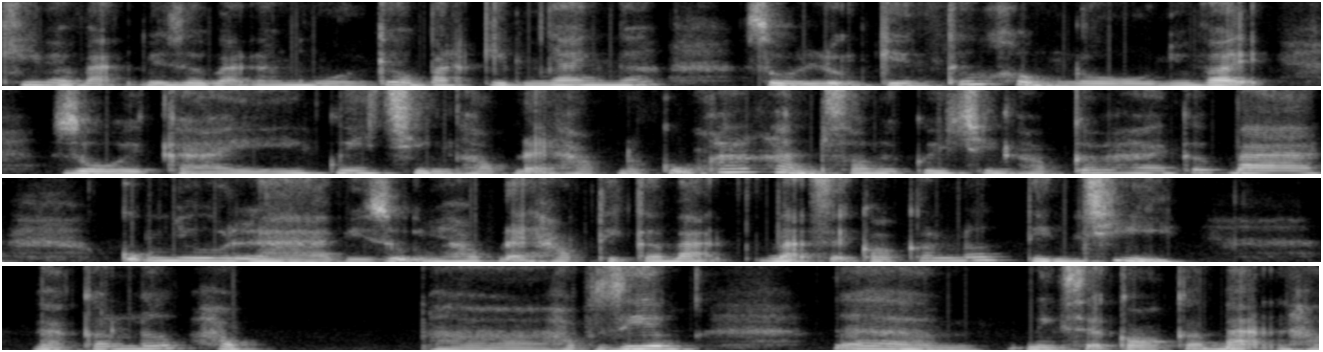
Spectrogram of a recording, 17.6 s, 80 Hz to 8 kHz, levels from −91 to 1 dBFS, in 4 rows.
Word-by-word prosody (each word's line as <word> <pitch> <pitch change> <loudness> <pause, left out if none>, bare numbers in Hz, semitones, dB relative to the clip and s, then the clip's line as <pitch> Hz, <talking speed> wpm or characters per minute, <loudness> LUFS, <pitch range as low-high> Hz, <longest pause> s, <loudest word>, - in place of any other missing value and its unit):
khi 245 -1 -1
mà 220 - +1
bạn 195 0 -4
bây - - -1
giờ 215 -1 +2
bạn 195 - -4
đang 205 0 -1
muốn, 180 -2 -4
kiểu, 245 +1 0
bắt 220 0 -3
kịp 210 -2 0
nhanh 215 +1 +2
á, 220 - +1 0.3
rồi 195 -5 +4
lượng 185 - 0
kiến 195 -2 -1
thức 300 +1 0
khổng 235 - 0
lồ 185 0 +1 0.2
như 205 +1 -1
vậy, 220 +1 +6 0.4
rồi 180 -5 +3
cái 175 +3 -3
quy 230 0 -1
trình 215 -4 +4
học 175 -1 -8
đại - - -1
học 185 0 -8
nó 185 -2 -9
cũng - - -2
khác 310 +1 0
hẳn 235 -10 0
so 215 - +5
với 200 -2 -2
quy 215 +2 -2
trình 215 -1 +3
học 185 -3 -8
cấp 245 0 -3
2, 235 -1 -5
cấp 260 +1 -5
3, 235 -2 +1 0.4
cũng 265 - +1
như 260 -1 +3
là 200 -6 +1
ví 185 - -5
dụ 205 - +6
như 215 - -1
học 215 -1 -1
đại - - 0
học 195 0 -5
thì - - -7
các 210 - +1
bạn 225 +1 0
bạn 230 - +2
sẽ - - +6
có 190 - -4
các 240 +6 -8
lớp 275 +3 -2
tín 210 -3 +2
chỉ, 210 - +5 0.6
và 195 -3 -3
các 230 +6 -5
lớp 260 +3 -2
học, 210 -4 -4 0.5
ờ, 185 -2 -6
học 190 +2 -8
riêng, 245 +5 +7 0.5
tức - - -4
là 220 -6 +1 0.2
mình 190 -2 -3
sẽ 180 - +5
có 180 -1 -2
các 135 - -2
bạn 125 - +1
h 200 0 -5
210 Hz, 255 wpm, -29 LUFS, 185-230 Hz, 0.6 s, riêng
